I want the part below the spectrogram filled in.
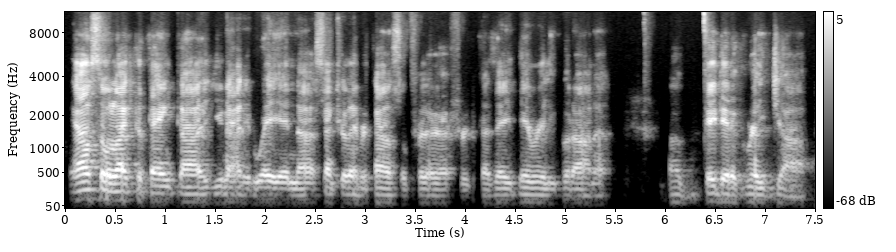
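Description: A man serving as a board director, giving remarks at a meeting in a halting way with many pauses and restarts. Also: sits low, level tone, low-quality recording.

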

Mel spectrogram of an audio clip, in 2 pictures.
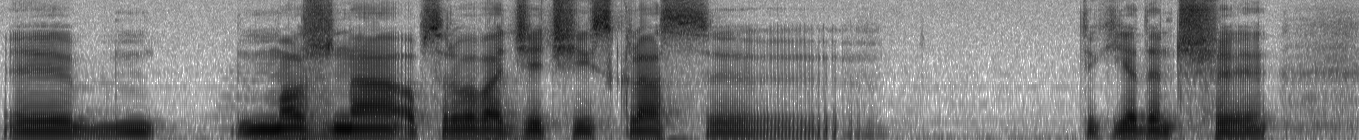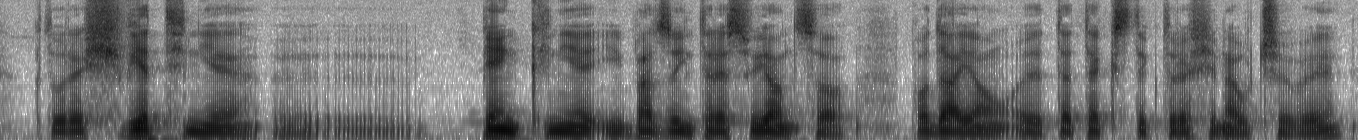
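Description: Low-voiced, hesitant middle-aged man. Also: darkish tone. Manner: hesitant, measured, pausing often. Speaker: contest organiser being interviewed. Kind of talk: spoken interview answers. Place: indoors, small room. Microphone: handheld reporter microphone.

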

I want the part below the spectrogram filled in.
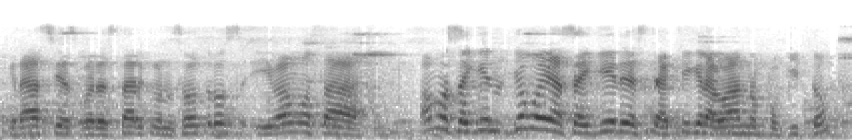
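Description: Mexican vlogger, fairly high male voice, walk-around commentary on a phone camera, muffled sound, people chatting behind. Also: a little fast, crowd noise. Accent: Mexican Spanish. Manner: chatty, greets people by name, repeats phrases. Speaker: vlogger showing a restaurant. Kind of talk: casual walk-around narration. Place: open-air roadside restaurant.

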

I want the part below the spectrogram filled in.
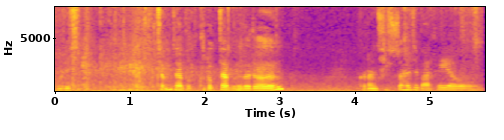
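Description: This middle-aged woman has a lowish, steady voice and a measured pace, with background noise behind her. She's in a greenhouse, planting and casually chatting to viewers in a vlog about her succulents.

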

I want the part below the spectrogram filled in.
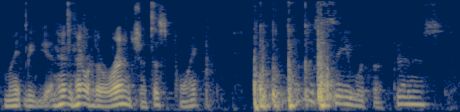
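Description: A middle-aged man works in a garage, muttering to himself as he walks through a casual, hands-on engine rebuild tutorial. His voice is medium-pitched and creaky, his pace moderate, and heavy background noise surrounds him.

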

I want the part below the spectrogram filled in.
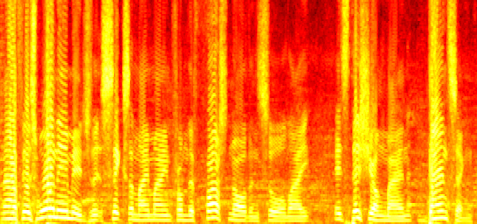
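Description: A man's voice: high voice, expressive, unhurried, music in the background. A man in his forties working as an interviewer, chatting casually on location. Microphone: handheld shotgun microphone. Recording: busy bar crowd noise behind.

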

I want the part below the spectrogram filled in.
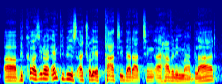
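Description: This is a Ghanaian-accented man in his forties, a political candidate appearing as a guest in a bright TV studio and speaking into a lapel mic. His mid-range, darkish voice moves a little fast as he answers interview questions earnestly, full of fillers and restarts.

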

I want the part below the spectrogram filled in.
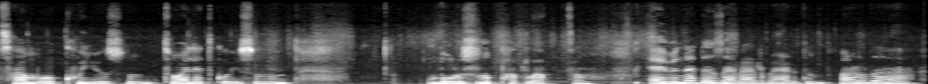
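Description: A performer voicing a sneaky prankster who gloats in a hushed tone, as whispered role-play. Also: female voice, a little high, steady tone, slow, lo-fi sound. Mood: scheming. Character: sneaky scheming prankster troll, adult.

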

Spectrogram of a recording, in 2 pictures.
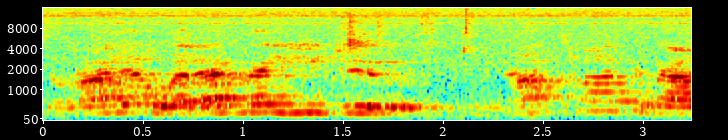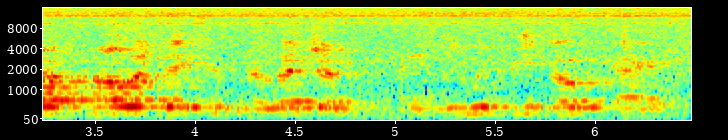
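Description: A middle-aged woman from Afghanistan giving a prepared speech at a podium, speaking in a slow, measured way from her notes. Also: fairly even intonation. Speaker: guest speaker. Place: large indoor reception hall. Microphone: podium microphone heard from a distance. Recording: echoey hall from far off with faint rumble.

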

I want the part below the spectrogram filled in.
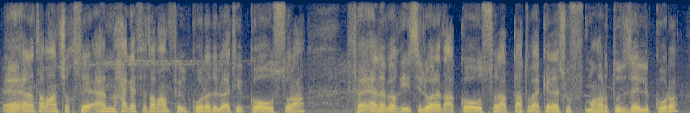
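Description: A middle-aged man with an Egyptian accent, a youth football coach answering interview questions on a handheld mic at an outdoor pitch at night. He speaks plainly, with many hesitant fillers. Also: fairly even intonation, rapid-fire, a little mellow, a little hiss or hum.

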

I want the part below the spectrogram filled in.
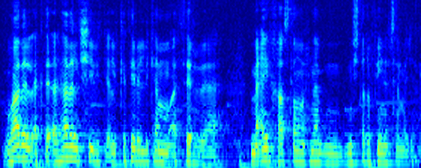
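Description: A young man, answering a friend's questions in relaxed chat, pausing and restarting as he thinks. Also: mid-range voice, faint music behind. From Sanaa region, Yemen. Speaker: conversation partner answering. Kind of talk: casual chat between friends.

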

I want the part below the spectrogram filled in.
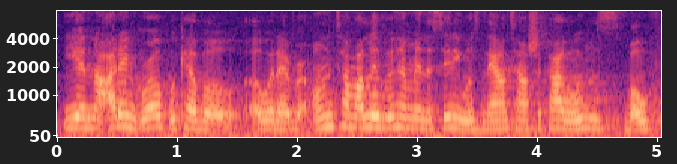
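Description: A chatty woman guest from Lake County, Illinois, speaks quickly and candidly with a slightly high voice. Her words ring in a reverberant room, with faint noise underneath. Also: fairly even intonation. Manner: candid, chatty, repeats "you know what I'm saying". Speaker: interview guest. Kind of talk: casual interview talk.

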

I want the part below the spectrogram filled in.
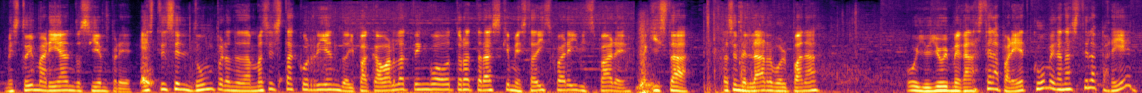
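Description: A young man giving lively gameplay commentary, excitable and repeating his exclamations as he trash-talks opponents. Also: fairly high pitch. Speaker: gaming YouTuber. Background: background music.

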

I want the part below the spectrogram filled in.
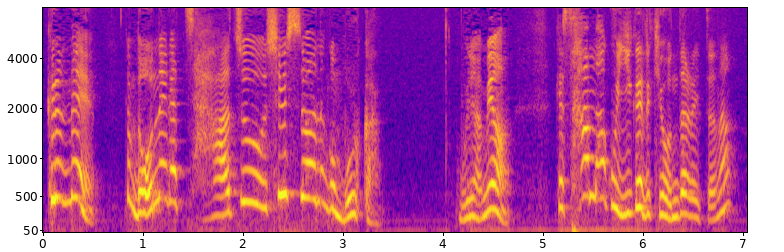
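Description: Chatty woman math teacher, very lively. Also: sits high, normal speed. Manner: chatty, playful, addresses students directly. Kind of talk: online lecture to middle schoolers.

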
